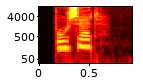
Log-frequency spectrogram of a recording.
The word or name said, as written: bosat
